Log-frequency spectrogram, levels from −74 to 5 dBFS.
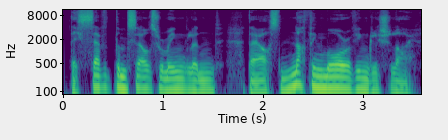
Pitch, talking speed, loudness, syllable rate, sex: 100 Hz, 200 wpm, -18 LUFS, 6.3 syllables/s, male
